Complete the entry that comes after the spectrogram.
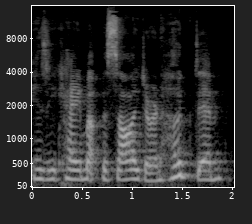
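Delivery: ordinary delivery, nothing marked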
